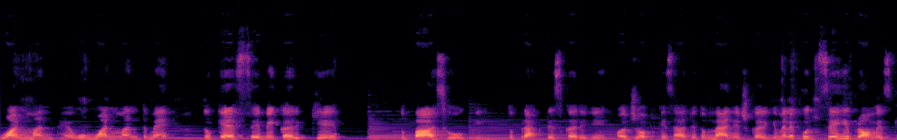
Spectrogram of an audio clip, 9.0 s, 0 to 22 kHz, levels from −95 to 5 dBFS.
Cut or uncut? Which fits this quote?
uncut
